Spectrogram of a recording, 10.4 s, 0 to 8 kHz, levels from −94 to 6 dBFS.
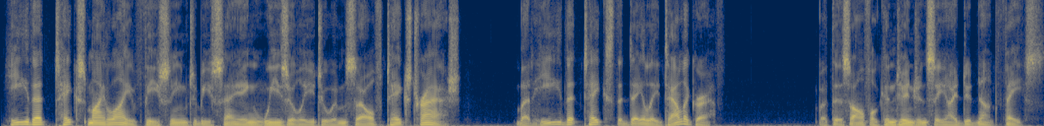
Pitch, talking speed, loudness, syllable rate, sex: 90 Hz, 170 wpm, -20 LUFS, 5.1 syllables/s, male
